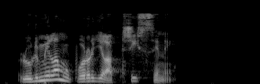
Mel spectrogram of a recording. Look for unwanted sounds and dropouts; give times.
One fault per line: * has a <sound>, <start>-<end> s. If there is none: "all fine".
all fine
